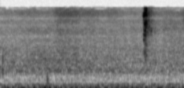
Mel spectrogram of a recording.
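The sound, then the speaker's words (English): A steady, low rumble of cars passing on a road, heard while out on a walk, faint and continuous, with a brief hiss partway through and no voices. “Uh, maybe y'all can hear some of the cars going by”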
